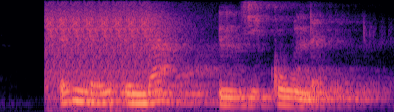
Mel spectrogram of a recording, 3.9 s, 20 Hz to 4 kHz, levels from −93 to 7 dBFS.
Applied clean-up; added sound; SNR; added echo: none; Gunshot, gunfire; 11 dB; reverberation time 1.9 s.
